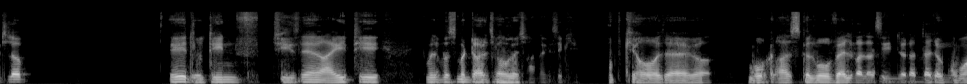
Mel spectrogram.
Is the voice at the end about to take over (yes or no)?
no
